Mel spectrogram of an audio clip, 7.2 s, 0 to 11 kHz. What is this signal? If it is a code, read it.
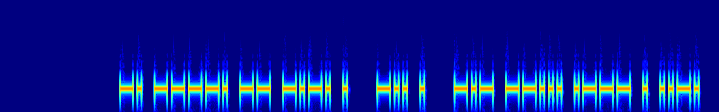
Morse code, heard as a keyed tone, about 27 wpm, 700 Hz. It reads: N9MCE DE K7JEF
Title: USA Callsign DE Callsign - 5 Characters - 28wpm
